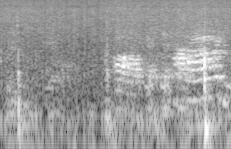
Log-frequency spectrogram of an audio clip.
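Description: Near silence: room tone in a pause in the talk, with two faint, brief high-pitched sounds in the second half.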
